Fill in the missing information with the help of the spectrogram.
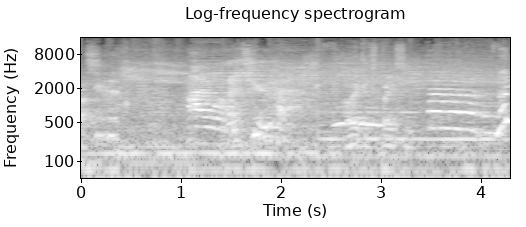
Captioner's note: laughing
